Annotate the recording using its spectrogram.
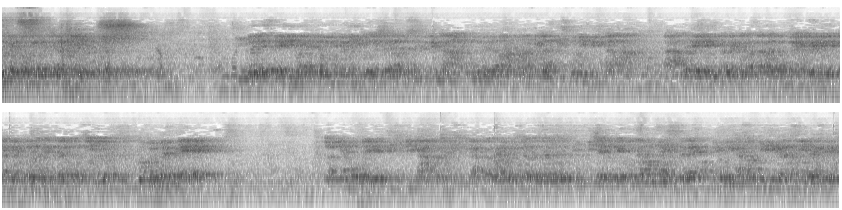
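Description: An elderly man speaks with animation into a microphone in a large echoing hall.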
